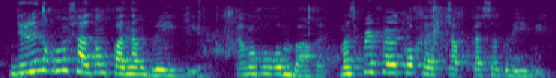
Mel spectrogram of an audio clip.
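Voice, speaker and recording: A woman's voice: sits high, expressive, very fast, a little hiss or hum. A young woman from the Philippines chatting casually while eating on camera, with teasing asides between bites. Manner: talks between bites, chewing. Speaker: food vlogger. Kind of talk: casual mukbang chat.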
